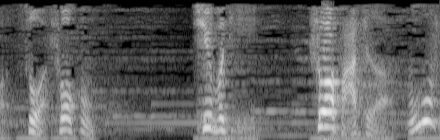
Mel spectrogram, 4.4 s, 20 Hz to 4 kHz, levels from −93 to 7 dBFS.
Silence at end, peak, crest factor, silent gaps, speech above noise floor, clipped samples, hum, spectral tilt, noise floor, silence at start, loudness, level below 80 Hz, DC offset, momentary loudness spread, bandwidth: 0 s; 0 dBFS; 16 dB; none; 27 dB; 0.3%; none; -10 dB/octave; -41 dBFS; 0 s; -15 LUFS; -38 dBFS; under 0.1%; 21 LU; 4 kHz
